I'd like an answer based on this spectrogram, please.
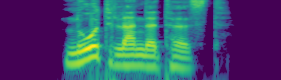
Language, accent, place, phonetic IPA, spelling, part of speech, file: German, Germany, Berlin, [ˈnoːtˌlandətəst], notlandetest, verb, De-notlandetest.ogg
- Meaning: inflection of notlanden: 1. second-person singular preterite 2. second-person singular subjunctive II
